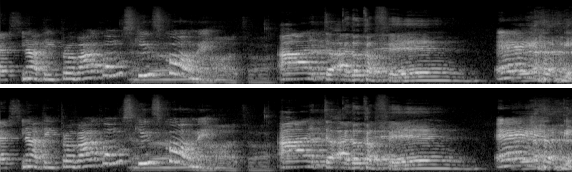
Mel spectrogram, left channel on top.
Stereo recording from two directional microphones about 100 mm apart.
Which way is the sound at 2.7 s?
10° right (ahead or behind).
